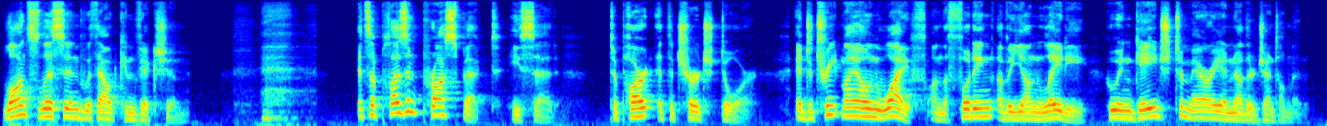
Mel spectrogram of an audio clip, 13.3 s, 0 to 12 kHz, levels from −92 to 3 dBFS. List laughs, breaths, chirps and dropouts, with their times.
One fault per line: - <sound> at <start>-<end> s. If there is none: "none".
- breath at 2.3-3.2 s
